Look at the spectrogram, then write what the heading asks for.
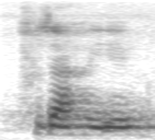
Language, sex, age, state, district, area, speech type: Bodo, female, 30-45, Assam, Kokrajhar, rural, spontaneous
